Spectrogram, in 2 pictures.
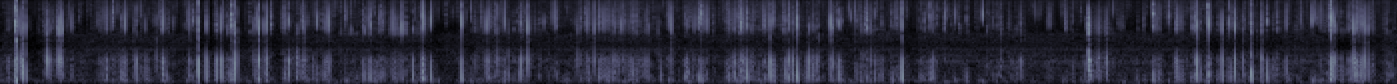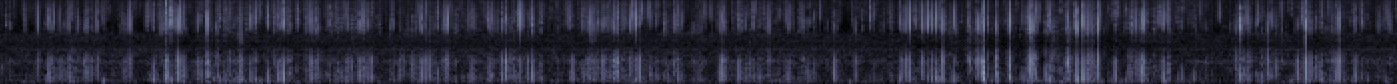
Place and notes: Pakalniai, Lithuania, atmospheric VLF
standing with VLF receiver on the ancient mound. distant lightnings....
